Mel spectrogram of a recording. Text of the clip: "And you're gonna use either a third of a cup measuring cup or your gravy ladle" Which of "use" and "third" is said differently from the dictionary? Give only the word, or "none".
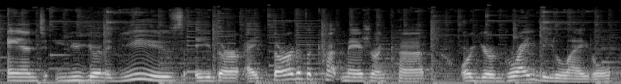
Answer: none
